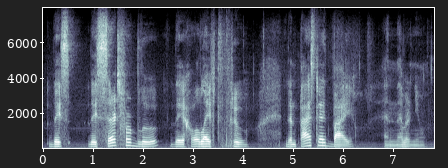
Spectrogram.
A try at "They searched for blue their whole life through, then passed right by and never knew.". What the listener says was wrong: Very good everything. Intonation, pronunciation, nicely done.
